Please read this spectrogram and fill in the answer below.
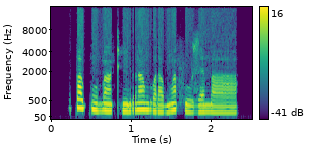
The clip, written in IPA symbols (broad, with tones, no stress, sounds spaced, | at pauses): p a˦ kʷ ũ˨ ɓ ã˨ kʰ ĩ˨ r ã˦ ɡʷ a˨ ɾ a˨ ɡʷ ã˦ f u˨ z ɛ˦ m aː˦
